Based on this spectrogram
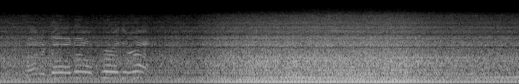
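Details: Honda GCV160 mower that ran either flat out near 6,000 rpm or at 2,000 rpm, after bending the governor arm: it climbs to a high, steady, even drone and holds at about 3,590–3,610 rpm by tach, though the uploader thinks max should be 3,100–3,200.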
